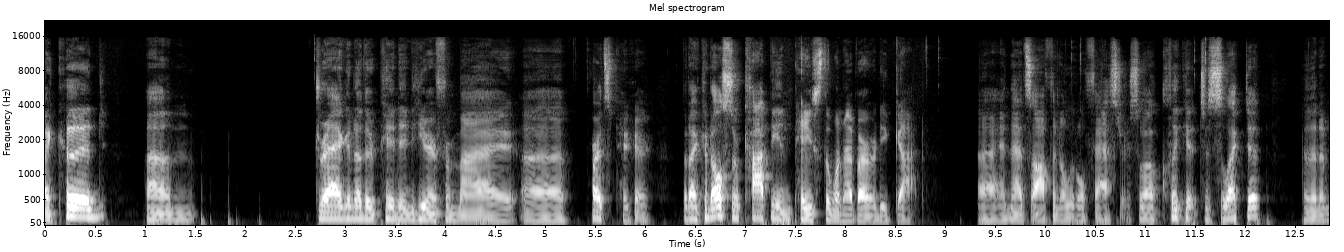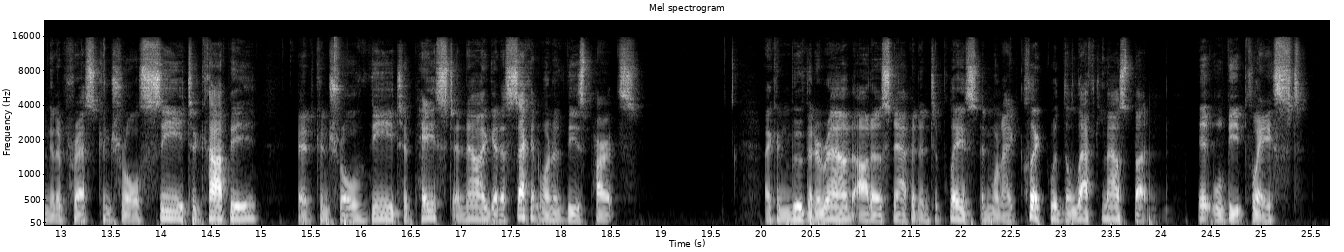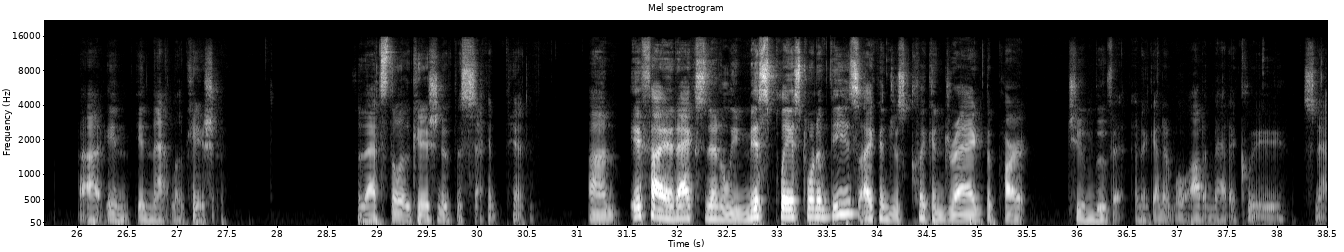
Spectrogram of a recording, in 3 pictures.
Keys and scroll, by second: 13.4 ctrl+c, 15.7 ctrl+v.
